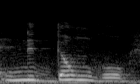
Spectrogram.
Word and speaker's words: Ndongo: Nzinga Bandi nasceu em 1592 no Ngondo. É muito difícil falar essas palavras porque tem sempre sempre um N mudo no meio, não sei pronunciar, mas é Ndongo.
